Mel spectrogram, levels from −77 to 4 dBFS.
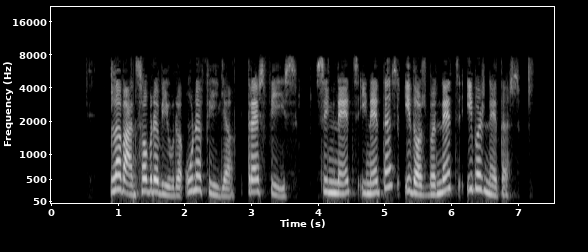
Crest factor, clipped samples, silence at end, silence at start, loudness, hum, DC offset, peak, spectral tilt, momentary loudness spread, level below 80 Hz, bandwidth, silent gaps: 18 dB; under 0.1%; 0.35 s; 0.9 s; -18 LUFS; none; under 0.1%; -2 dBFS; -3.5 dB/octave; 10 LU; -62 dBFS; 8 kHz; 2.88-2.93 s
